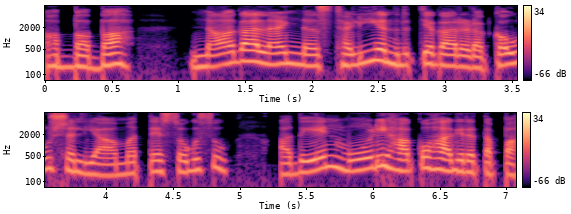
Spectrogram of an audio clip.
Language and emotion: Kannada, surprised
